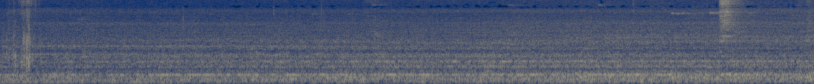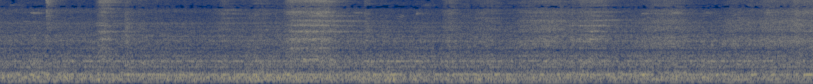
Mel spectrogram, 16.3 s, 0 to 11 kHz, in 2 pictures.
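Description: Electric passenger train (an SBB locomotive hauling coaches) rumbling steadily across a steel truss bridge, with a constant low hum, growing a little louder as it passes. Short high-pitched wheel squeals cut through several times, the longest about 11 seconds in.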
